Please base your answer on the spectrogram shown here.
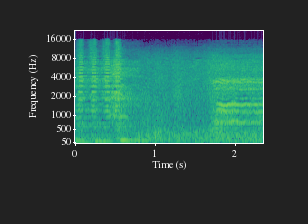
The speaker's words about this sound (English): A gray sky turns the turbulent sea an icy blue as waves crash.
